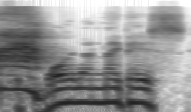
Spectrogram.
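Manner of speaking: slow, lightly British phrase; mock British. Repeating the viewer's phrase in a light mock British. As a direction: savour it in a hint of British. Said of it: "a very British phrase".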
